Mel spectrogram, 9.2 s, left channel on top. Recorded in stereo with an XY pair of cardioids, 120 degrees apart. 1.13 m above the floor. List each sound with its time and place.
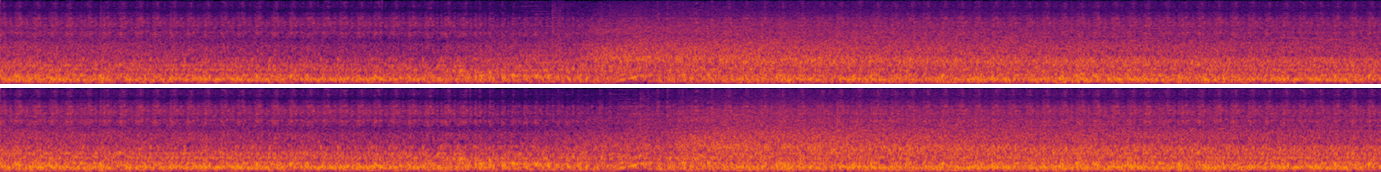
0.0 s a machine running: 15° right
